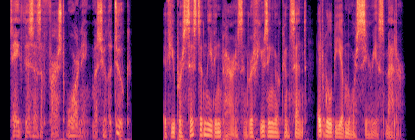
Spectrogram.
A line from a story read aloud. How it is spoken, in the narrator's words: one of the men said to him in a low voice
